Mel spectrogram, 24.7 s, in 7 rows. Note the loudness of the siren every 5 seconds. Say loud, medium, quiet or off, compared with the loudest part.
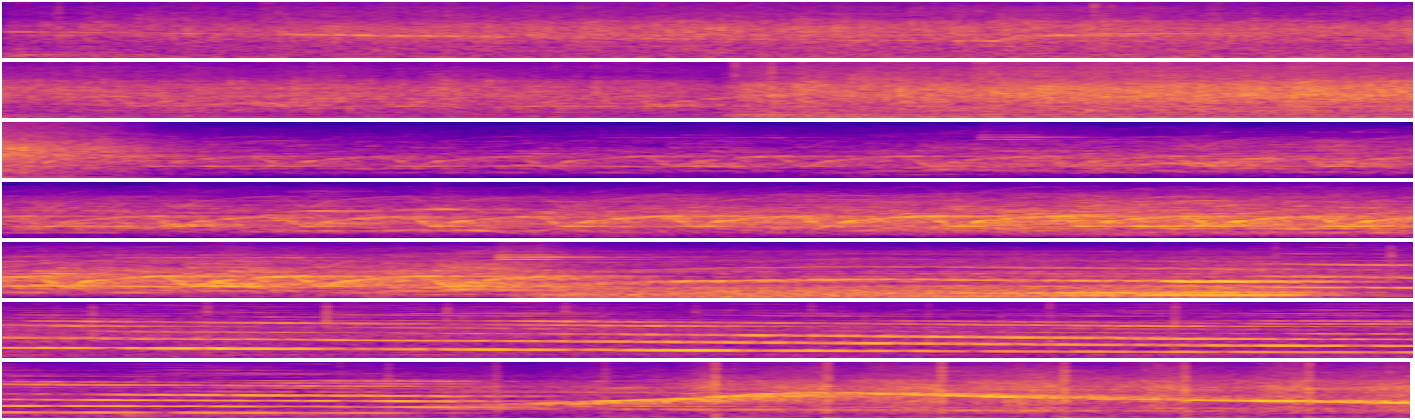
quiet, quiet, loud, loud, loud.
